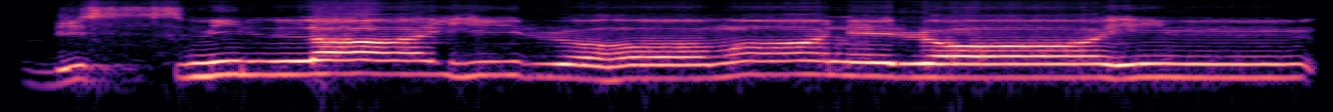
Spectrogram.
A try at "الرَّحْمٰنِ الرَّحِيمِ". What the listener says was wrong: এই যে হাটা গলার ভেতর থেকে বলতে হবে, রহমানির রহিম। হ্যাঁ, অনেকটা হয়েছে, বাট আরেকটু চাপ, রহ, এভাবে রহ, রহমানির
